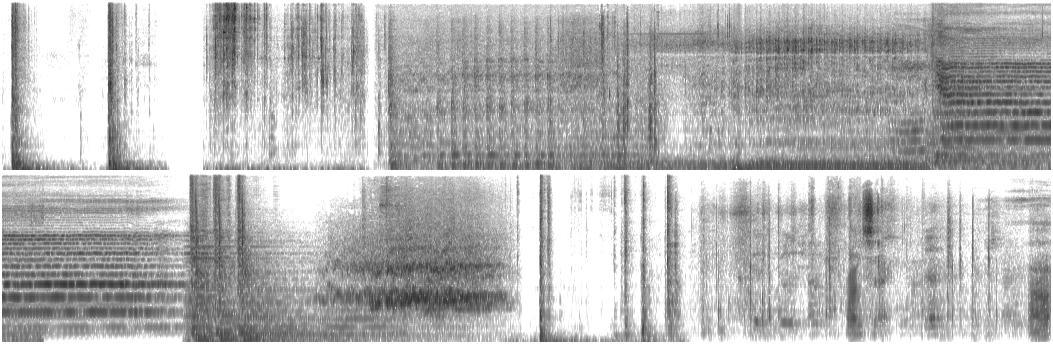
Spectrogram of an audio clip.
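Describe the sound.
A car's engine rumbles and its tires skid, broken by thuds and abrupt cuts, while people talk over and between the driving sounds.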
